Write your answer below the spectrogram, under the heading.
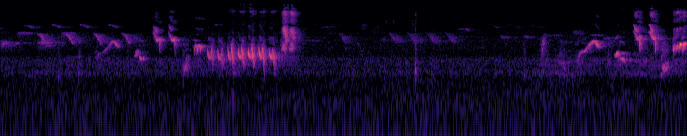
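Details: A migrating nightingale, which wintered in Africa south of the Sahara, sings early in the morning at Flowersbrook on the Isle of Wight. Varied chirps lead into a loud burst of rapid buzzy repeated notes, then silence, then new sharp phrases.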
